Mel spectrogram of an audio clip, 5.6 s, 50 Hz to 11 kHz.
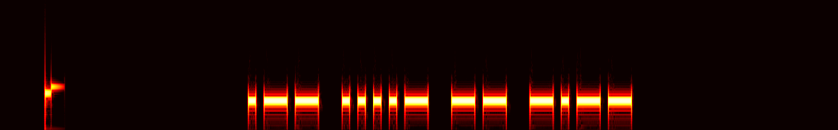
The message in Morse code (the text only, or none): W4MY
